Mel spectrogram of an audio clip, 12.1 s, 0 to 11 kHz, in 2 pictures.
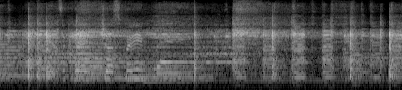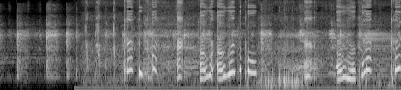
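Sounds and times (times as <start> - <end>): dog whining: 7.2 - 8.4.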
